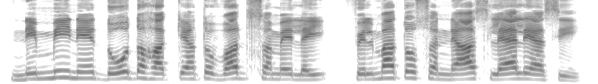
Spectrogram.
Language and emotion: Punjabi, neutral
